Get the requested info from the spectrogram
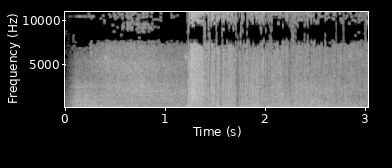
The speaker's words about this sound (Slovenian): Najprej je bilo videti gozd dim, sledila je silovita eksplozija, ki je uničevala vse pred seboj. Čutili so jo celo 200 km stran na Cipru.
